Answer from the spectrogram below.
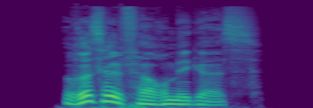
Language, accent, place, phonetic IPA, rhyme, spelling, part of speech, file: German, Germany, Berlin, [ˈʁʏsl̩ˌfœʁmɪɡəs], -ʏsl̩fœʁmɪɡəs, rüsselförmiges, adjective, De-rüsselförmiges.ogg
- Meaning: strong/mixed nominative/accusative neuter singular of rüsselförmig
